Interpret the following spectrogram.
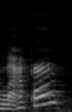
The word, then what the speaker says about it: nacre: So the mollusk secretes a substance called nacre. I think that's how you say it. It's spelled N-A-C-R-E.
